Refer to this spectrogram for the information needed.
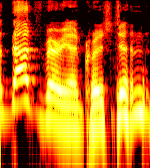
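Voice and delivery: high, loud amused scolding; laughing reproach. Real, not acted. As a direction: tease them through a laugh. Laughing reproach after church joke.

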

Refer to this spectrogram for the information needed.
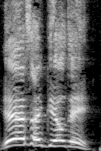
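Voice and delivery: high, bright-eyed admission of guilt; mock eager confession. Cheerful high confession to the court. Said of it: "They're like".

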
